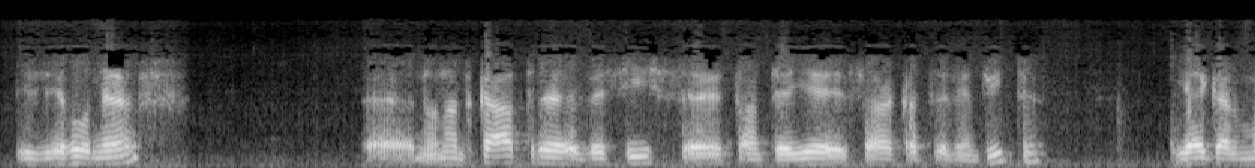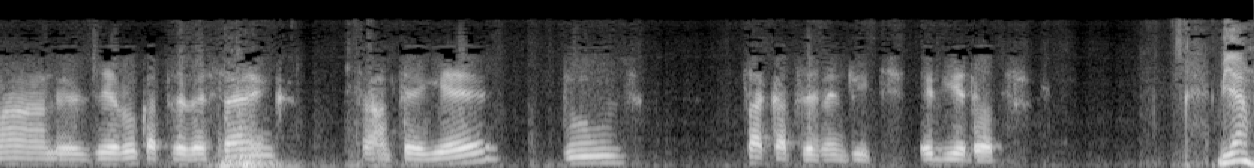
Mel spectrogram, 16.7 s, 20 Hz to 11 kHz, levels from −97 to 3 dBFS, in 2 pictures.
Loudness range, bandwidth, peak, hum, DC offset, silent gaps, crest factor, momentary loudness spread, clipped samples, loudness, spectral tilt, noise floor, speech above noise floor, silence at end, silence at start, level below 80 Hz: 4 LU; 7.6 kHz; 0 dBFS; none; under 0.1%; none; 16 dB; 14 LU; under 0.1%; -16 LUFS; -7.5 dB/octave; -57 dBFS; 41 dB; 0 s; 0.1 s; -38 dBFS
